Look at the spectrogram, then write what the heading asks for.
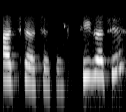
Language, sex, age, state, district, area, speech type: Bengali, female, 18-30, West Bengal, Malda, rural, conversation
